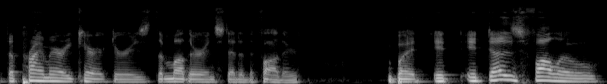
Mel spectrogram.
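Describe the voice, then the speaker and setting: A man's voice: mid-range voice, warm tone. A man on a podcast panel, explaining things in a casual, conversational way.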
